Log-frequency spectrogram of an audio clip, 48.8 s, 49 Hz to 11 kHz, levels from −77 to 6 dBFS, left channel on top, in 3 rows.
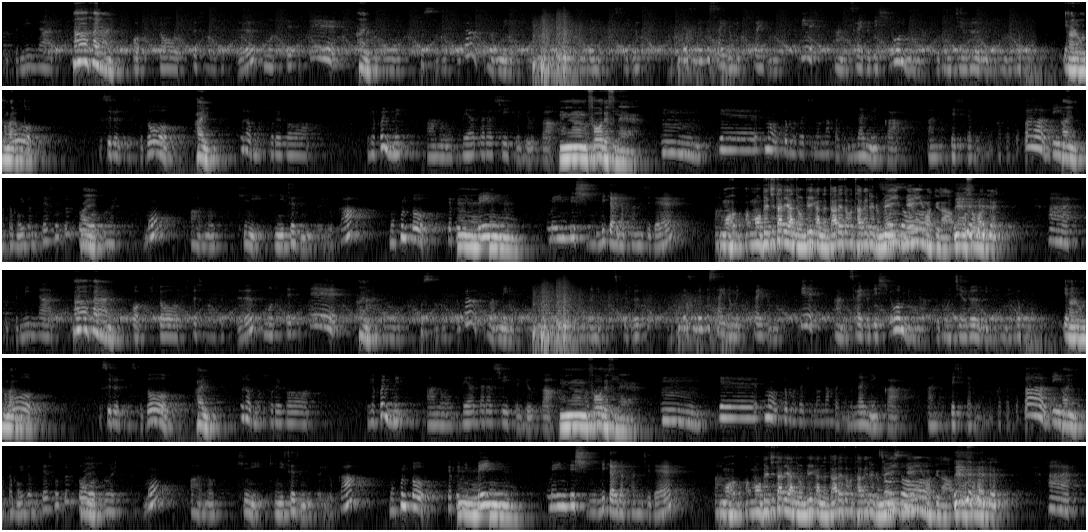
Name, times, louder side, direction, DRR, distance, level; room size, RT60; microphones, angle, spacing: voice 1, 0.3-0.8 1.0-1.6 1.9-2.1 2.4-3.2 3.5-4.4 4.6-5.0 5.4-6.0 6.3-6.6 6.9-8.0 8.3-9.0 9.3-9.6 10.2-11.6 12.0-12.2 12.5-15.3 15.9-16.7 17.7-18.8 19.8-20.9 21.7-22.3 22.6-24.5 25.1-25.5 26.1-29.7 30.1-31.1 31.6-32.3 32.6-34.2 34.6-34.9 35.3-35.7 36.1-37.8 38.3-38.9 39.3-40.1 40.7-42.6 43.2-43.6 45.7-46.4 46.8-47.4 48.2-48.5, right 1 dB, 35° right, 0.7 m, -33 dB
sound 1, 0.6-15.5, left 4 dB, 55° left, 1.0 m, -41 dB
voice 2, 1.1-1.7 5.3-5.6 16.0-16.7 19.2-19.5 24.6-25.9 32.2-32.4 33.7-34.0 39.3-40.3 43.3-47.4, left 2 dB, 35° left, 0.5 m, -24 dB
sound 2, 7.9-12.1 12.4-12.8 13.4-13.5 14.2-16.9 18.8-19.3, equal, 5° left, 0.9 m, -39 dB
11.0 x 11.0 x 9.2 m
head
